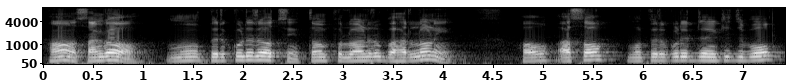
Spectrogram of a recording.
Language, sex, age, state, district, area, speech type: Odia, male, 30-45, Odisha, Kandhamal, rural, spontaneous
